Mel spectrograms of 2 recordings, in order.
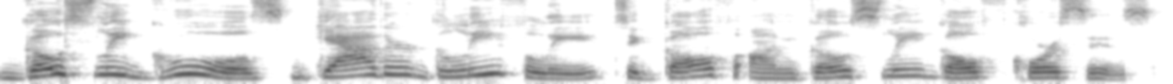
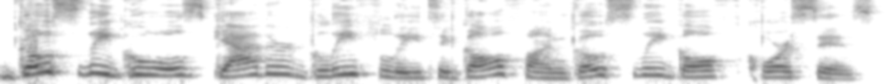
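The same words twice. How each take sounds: First: It is said at a normal pace. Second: It is said at a quicker pace.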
